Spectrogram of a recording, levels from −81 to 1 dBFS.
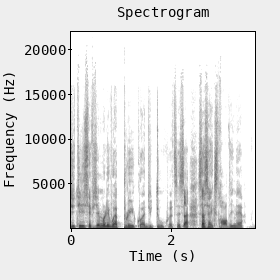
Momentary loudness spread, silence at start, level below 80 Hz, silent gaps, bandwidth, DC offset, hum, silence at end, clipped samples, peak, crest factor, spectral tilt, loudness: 10 LU; 0 s; -50 dBFS; none; 19.5 kHz; under 0.1%; none; 0.25 s; under 0.1%; -6 dBFS; 22 dB; -4.5 dB/octave; -28 LUFS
